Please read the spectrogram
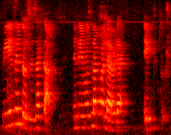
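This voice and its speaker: A woman teacher explains things step by step in a classroom style, often checking in with "¿listo?" and spelling out letters. Her voice is fairly high and dark-toned, with lively intonation and a measured pace, but the audio is dull, with room echo and faint noise.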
